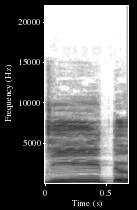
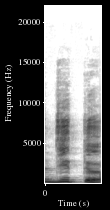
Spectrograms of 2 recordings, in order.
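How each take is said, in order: First: जीत with a long held ee. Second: जित with a quick short i; brief i in जित, not drawn out. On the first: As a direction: draw out the vowel in जीत. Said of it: "इसी तरीके से पढ़ाना है". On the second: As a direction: cut the vowel of जित short. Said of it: "ऐसे नहीं पढ़ाना है". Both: Shown as a demonstration.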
